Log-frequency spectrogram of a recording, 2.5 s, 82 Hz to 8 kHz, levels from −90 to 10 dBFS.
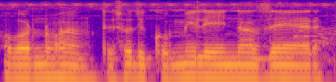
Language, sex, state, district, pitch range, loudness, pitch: Chakma, male, Tripura, Unakoti, 105-110 Hz, -16 LUFS, 110 Hz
